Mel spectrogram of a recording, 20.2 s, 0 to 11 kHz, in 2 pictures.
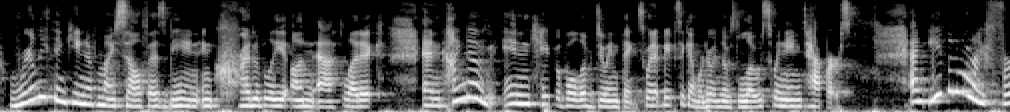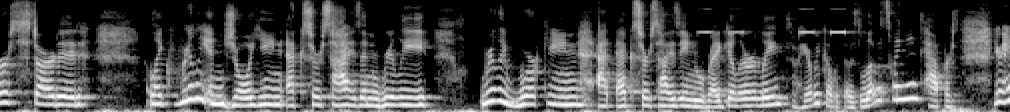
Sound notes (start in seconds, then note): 17.0 timer beeps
